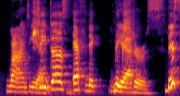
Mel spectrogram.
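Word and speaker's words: Rhimes: a Shonda Rhymes uh is it Rhymes right Rhymes she does ethnic mixtures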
